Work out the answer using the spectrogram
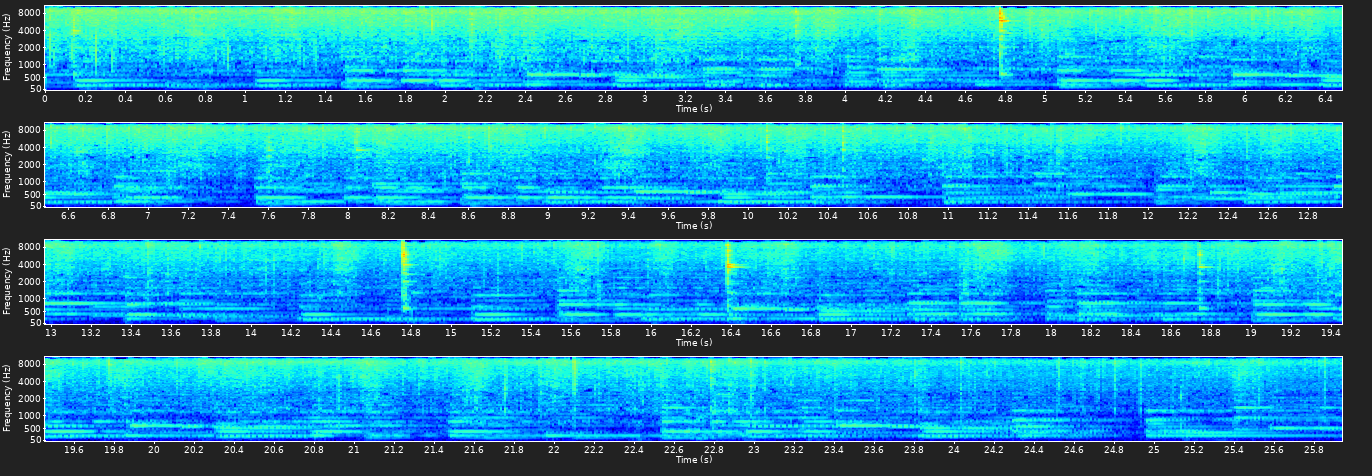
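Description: Sauce-coated shredded dried filefish sizzling as it is stir-fried in a nonstick frying pan, the final stage with the sauce added over low heat. Wooden chopsticks tap sharply against the pan three times, once about five seconds in and twice in close succession past the middle.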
